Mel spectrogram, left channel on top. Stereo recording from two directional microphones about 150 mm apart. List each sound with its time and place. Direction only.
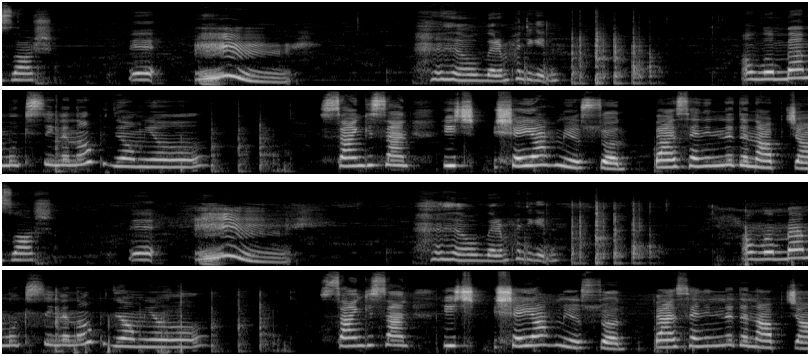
0.1 s a child's voice: centre (ahead or behind)
2.0 s child singing: 15° left (ahead or behind)
4.1 s child singing: centre (ahead or behind)
7.3 s a child's voice: 15° left (ahead or behind)
11.2 s child singing: 15° left (ahead or behind)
